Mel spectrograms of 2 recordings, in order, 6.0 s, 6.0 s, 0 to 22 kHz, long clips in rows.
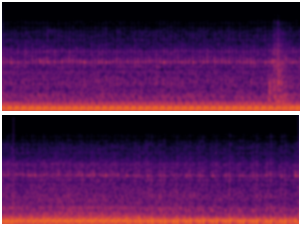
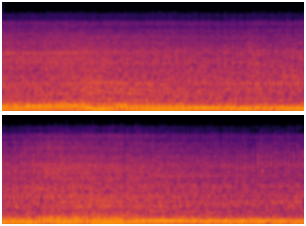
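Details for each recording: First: Taurus 650, in the shop: engine holds a fast, busy idle, way too high and never drops to slow tickover, so it takes off; throttle not returning, likely missing return spring; linkage later fixed. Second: Taurus 650 engine after fixing its too-high idle with a new spring and an idle-tab adjustment: a low, steady, even idle with no hunting or surging; normal idle.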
